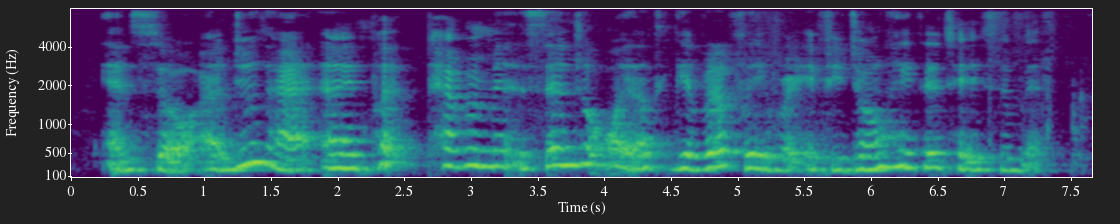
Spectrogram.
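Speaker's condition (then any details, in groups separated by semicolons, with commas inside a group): Bulbar ALS, bulbar onset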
